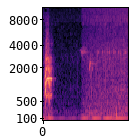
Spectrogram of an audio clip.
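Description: A dog gives one short, loud bark up close, then it goes quiet except for a low steady hum.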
